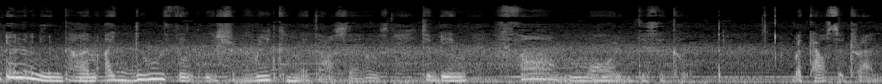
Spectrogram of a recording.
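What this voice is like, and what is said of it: Put-on accent. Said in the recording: “I'm so impressed by the accent”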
